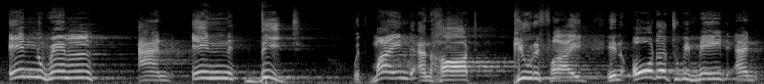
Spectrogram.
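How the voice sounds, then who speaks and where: A man with an Indian accent playing a fiery, imperious theatre director in a declamatory stage reading, pausing dramatically and stressing key words. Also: very high-pitched, sharp tone, exaggerated voice. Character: fiery, imperious male theatre director haranguing his actors. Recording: reverberant hall.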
